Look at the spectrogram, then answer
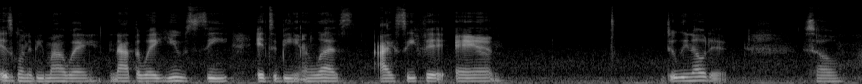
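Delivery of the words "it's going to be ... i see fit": normal talking voice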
